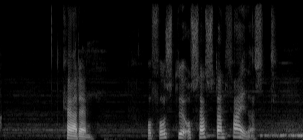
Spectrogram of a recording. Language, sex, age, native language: Icelandic, female, 40-49, Icelandic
